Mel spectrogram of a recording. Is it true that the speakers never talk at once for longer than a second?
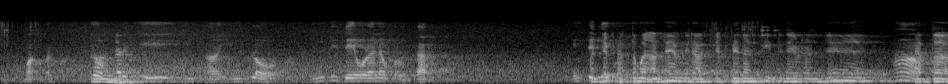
Yes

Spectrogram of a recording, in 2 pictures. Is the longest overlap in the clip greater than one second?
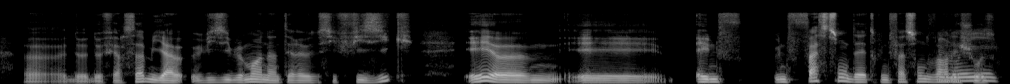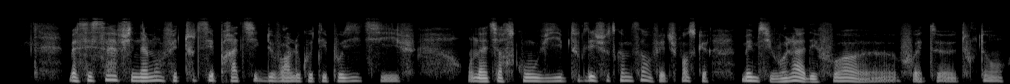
No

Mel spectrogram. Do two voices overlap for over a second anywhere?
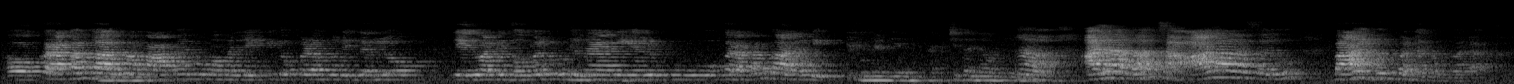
No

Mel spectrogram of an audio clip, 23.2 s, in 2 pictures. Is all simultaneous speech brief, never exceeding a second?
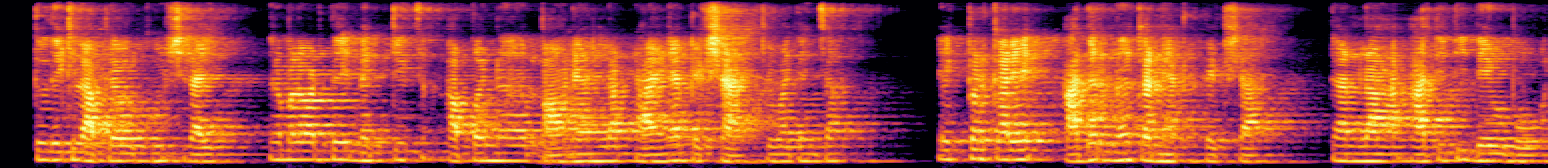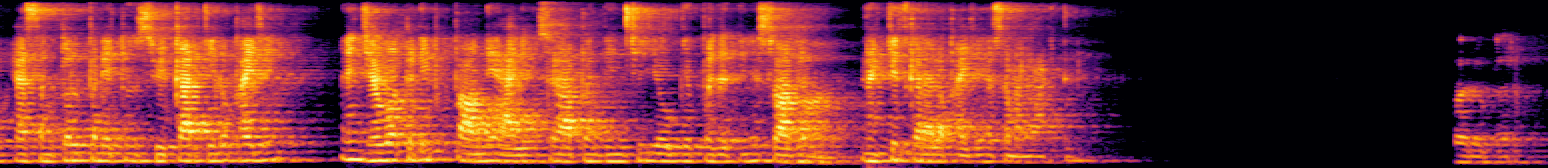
Yes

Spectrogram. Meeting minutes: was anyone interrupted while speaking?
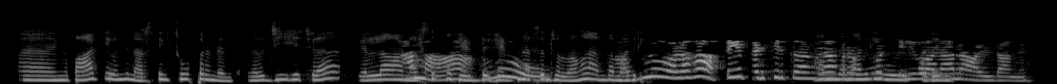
Yes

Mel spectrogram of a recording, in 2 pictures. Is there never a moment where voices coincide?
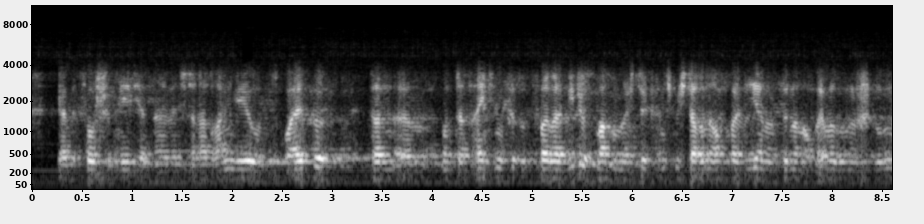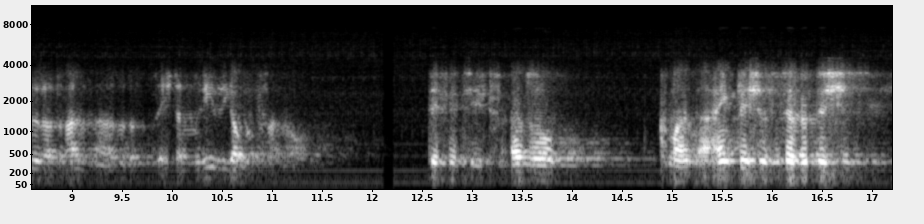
Yes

